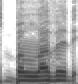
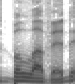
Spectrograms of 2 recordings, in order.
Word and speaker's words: beloved: When something is beloved, and we often do sort of stress that last syllable there, you could also say beloved, but often when we're using it to describe a person or thing that is much loved, we would say it in a slightly uh, longer way, beloved.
